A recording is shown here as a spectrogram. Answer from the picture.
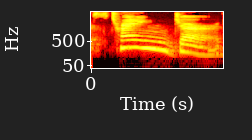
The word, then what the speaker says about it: stranger: A stranger, stranger. Quem acompanha aquela série Stranger Things, é assim que se pronuncia, stranger. J, j, j. Letter G, né?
